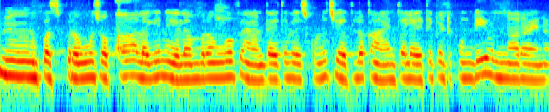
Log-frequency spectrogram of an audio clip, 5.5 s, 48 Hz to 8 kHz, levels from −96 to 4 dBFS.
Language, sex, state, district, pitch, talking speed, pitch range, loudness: Telugu, female, Andhra Pradesh, Chittoor, 230 Hz, 150 wpm, 220-240 Hz, -16 LUFS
